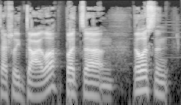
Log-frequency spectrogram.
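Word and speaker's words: Deila: any further Ado first topic Paul Ronnie Ronnie daa I was I see I was mispronouncing it the whole time I even referred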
